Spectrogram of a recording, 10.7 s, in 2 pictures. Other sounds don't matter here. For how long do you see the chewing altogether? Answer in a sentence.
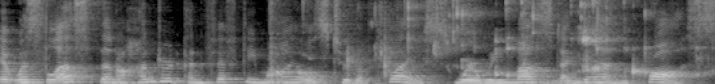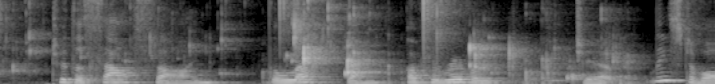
You can hear the chewing for 8 seconds altogether.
